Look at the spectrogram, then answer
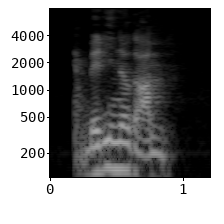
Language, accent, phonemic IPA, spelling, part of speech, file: French, France, /be.li.nɔ.ɡʁam/, bélinogramme, noun, LL-Q150 (fra)-bélinogramme.wav
- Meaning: wirephoto, telephotograph (photographic image transmitted by wire)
